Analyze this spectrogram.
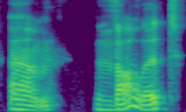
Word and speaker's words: Dalet: But Dalet is pronounced between the teeth. So you take the tip of your tongue and put it between your teeth, kind of like you're going to pronounce the English word the.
